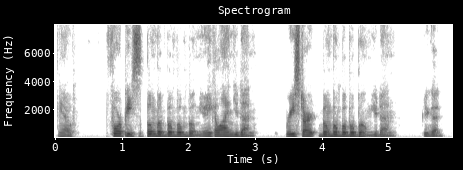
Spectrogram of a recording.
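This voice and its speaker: A man's voice: mid-range voice, moderate pace, dark tone. A man in casual podcast chat, playfully riffing on comic scenarios as a co-host.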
